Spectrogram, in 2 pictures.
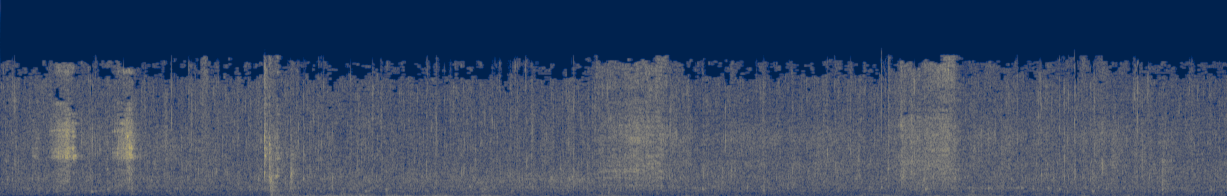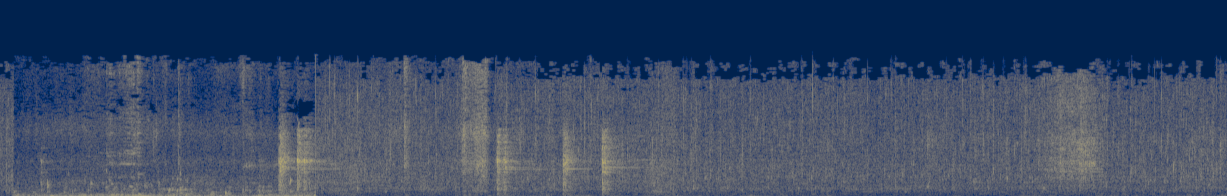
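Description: A trowel scrapes and taps against bricks.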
